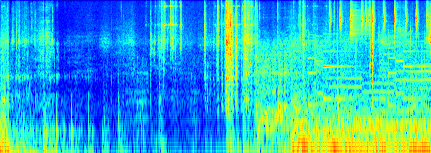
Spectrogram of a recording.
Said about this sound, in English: Starting up the Raptor.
